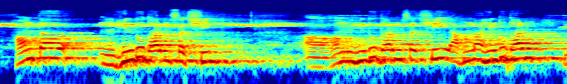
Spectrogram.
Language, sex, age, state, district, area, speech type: Maithili, male, 18-30, Bihar, Saharsa, rural, spontaneous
